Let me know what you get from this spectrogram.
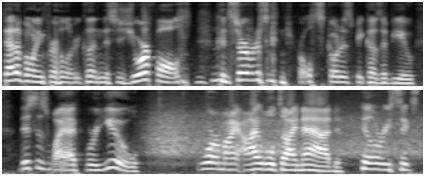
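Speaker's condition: No condition

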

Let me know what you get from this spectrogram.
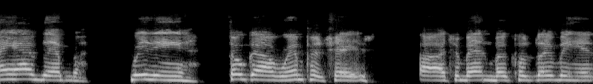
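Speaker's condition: ALS; wheelchair use when traveling

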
